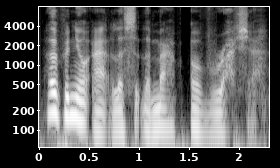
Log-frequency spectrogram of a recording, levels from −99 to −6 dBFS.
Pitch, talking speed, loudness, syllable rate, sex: 110 Hz, 210 wpm, -19 LUFS, 5.3 syllables/s, male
